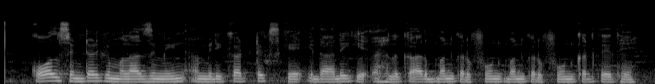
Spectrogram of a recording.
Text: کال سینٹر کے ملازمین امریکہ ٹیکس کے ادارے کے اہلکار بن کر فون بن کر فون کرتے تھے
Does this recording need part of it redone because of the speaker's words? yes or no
no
